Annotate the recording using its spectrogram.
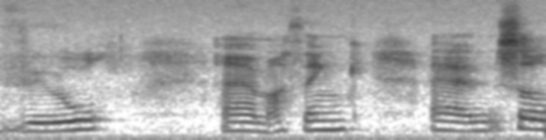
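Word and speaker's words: Vuhl: it if you want it's v-u-hl but you pronounce it vuel um i think and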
